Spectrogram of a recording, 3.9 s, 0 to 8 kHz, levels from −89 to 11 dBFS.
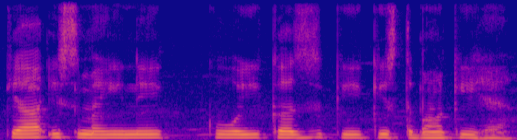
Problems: constant background noise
